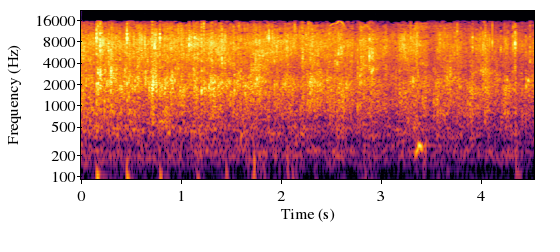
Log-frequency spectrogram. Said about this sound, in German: Geben wir ihm noch äh, einen, einen riesen Applaus.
